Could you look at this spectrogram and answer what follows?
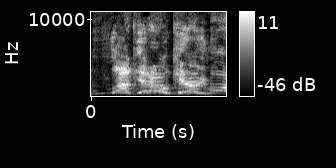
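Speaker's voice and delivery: high-pitched frantic giving up; hammed-up distressed squeal; mock desperation. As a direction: wail that you're past caring. Acting blinded Newman giving up.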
